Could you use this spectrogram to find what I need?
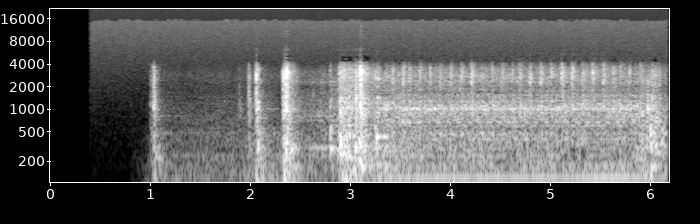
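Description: A record player's mechanism clunks and whirs as a record drops onto the turntable.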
